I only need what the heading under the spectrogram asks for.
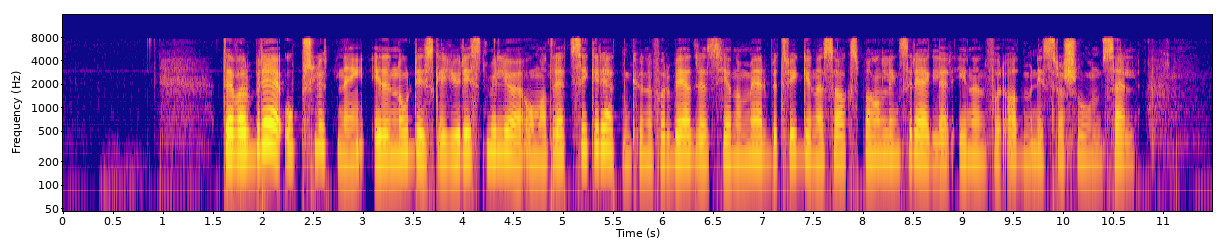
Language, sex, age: Norwegian, female, 31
